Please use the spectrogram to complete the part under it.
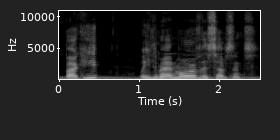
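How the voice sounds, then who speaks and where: Male narrator as regal pony princess, high raised pitch, excitable, commanding old-fashioned speech, storybook reading, music behind. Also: moderate pace. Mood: tipsy, eager. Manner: commanding, archaic royal speech with the royal we.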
